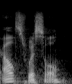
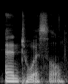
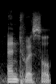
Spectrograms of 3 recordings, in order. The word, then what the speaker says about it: Entwistle: something else, but he's an, no, that's Peter Elswhistle.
